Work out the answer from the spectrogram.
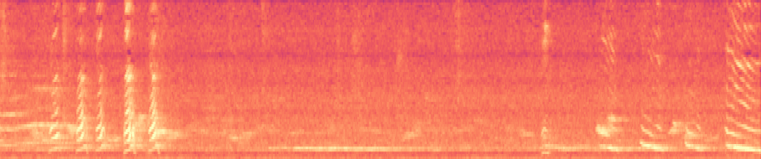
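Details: Newly caught wild laughingthrush singing after bathing: a burst of sharp stacked whistles, then a soft sustained note, later rising whistled phrases ending loudly.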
